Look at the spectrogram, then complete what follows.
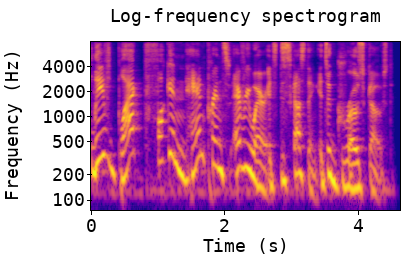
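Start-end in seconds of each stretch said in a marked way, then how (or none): none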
